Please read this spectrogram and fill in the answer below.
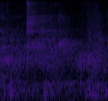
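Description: Quiet room noise with a single sharp knock about half a second in and a few faint ticks after it.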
